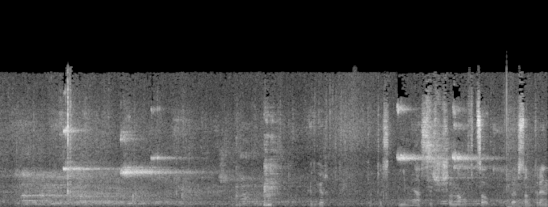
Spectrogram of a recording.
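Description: A referee's whistle blows short, sharp blasts in an echoing hall.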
